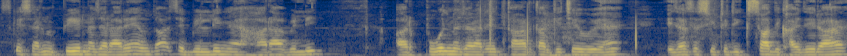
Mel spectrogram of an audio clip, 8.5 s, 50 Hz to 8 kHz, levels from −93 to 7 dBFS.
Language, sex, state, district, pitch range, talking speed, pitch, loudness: Maithili, male, Bihar, Supaul, 145-160 Hz, 235 wpm, 150 Hz, -20 LUFS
